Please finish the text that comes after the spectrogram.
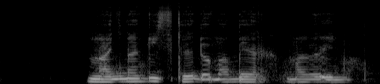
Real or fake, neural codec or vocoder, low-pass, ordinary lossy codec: fake; codec, 44.1 kHz, 1.7 kbps, Pupu-Codec; none; none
